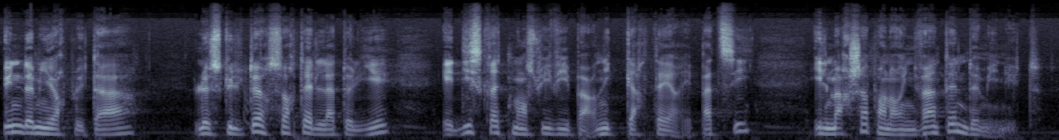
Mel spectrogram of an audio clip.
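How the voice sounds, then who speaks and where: Male narrator for a radio serial, medium-pitched, scripted storytelling delivery. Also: lively intonation, moderate pace.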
